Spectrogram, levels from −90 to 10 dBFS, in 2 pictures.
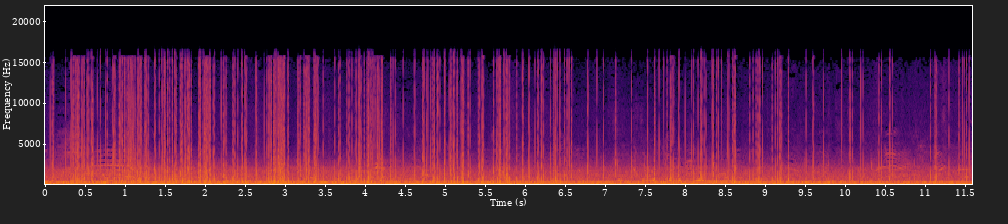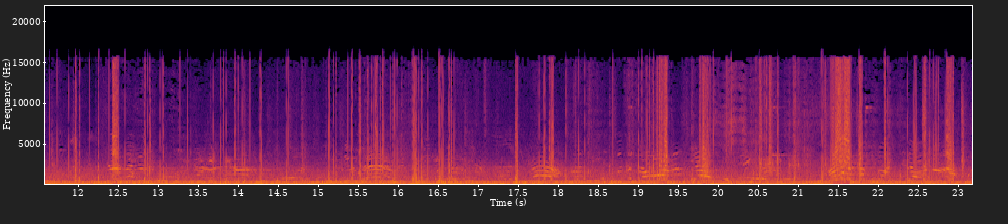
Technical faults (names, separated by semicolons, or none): integer overflow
